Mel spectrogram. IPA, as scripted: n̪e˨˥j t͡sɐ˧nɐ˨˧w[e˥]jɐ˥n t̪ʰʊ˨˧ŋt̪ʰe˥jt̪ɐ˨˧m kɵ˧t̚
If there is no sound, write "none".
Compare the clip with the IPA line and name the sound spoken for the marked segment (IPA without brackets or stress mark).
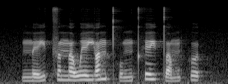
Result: e˧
